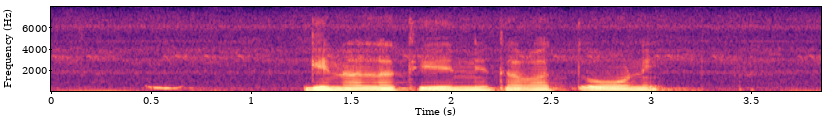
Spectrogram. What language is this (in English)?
Sinhala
